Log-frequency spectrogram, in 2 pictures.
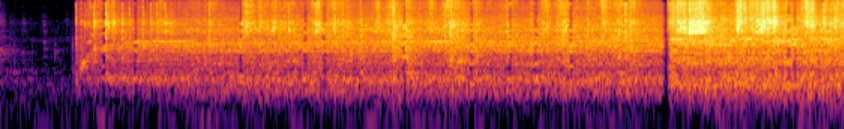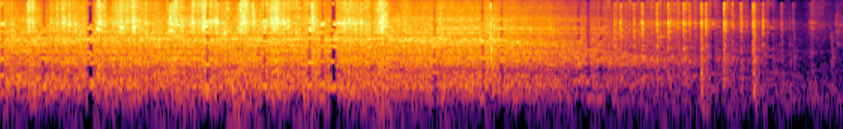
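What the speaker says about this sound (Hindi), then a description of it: "ये हैंड मिक्सर से।" An electric hand mixer whisks egg whites for coconut macaroons, a steady loud motor whir starting abruptly, growing slightly louder midway, then tapering off near the end, with no talking.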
